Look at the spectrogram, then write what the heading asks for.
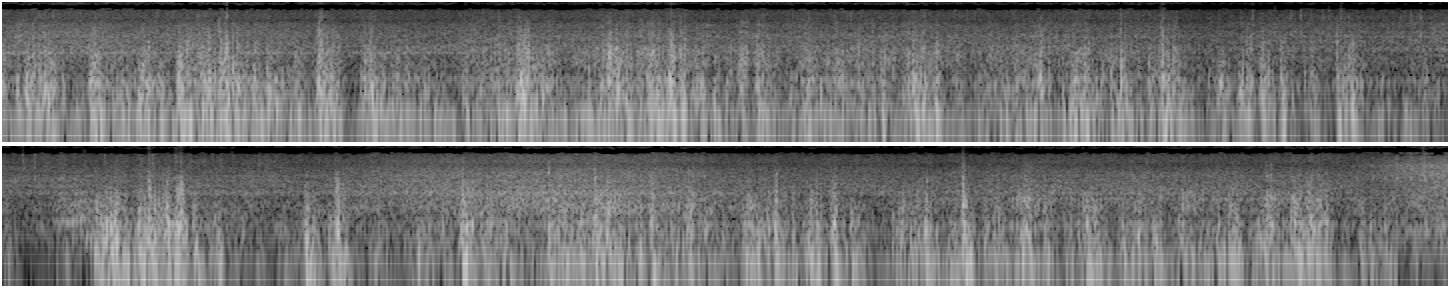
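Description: Passenger train running, with wind buffeting the microphone over a steady rumble and the clatter of the wheels, which eases briefly about halfway through.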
